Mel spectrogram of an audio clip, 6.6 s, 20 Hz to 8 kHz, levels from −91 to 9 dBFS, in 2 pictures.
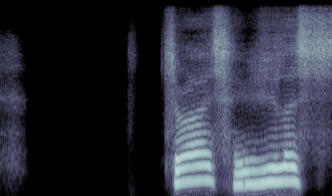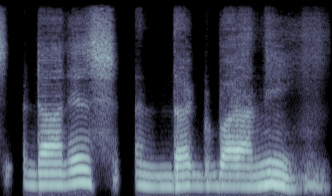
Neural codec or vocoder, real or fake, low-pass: codec, 24 kHz, 0.5 kbps, DualCodec; fake; 7.2 kHz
